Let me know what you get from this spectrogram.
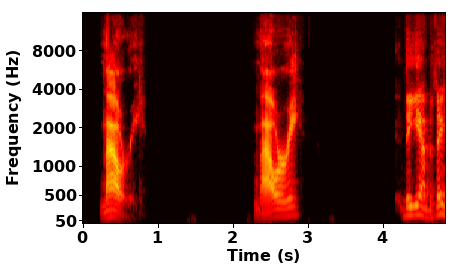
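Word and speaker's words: Mowry: M O W I mean pronounce that. Say it. M O W R Y. Moury. Moury. Yeah, but they say Mory.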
